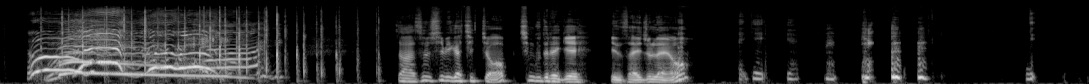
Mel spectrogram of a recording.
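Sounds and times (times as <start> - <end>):
children applauding to welcome a new friend: 0.3 - 3.8
speech: 4.0 - 8.4.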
